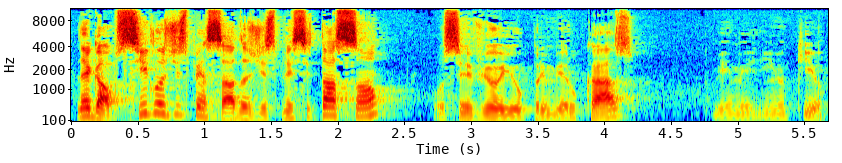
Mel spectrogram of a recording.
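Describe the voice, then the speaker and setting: A Brazilian man teaching writing in an online course, talking straight to the student with rhetorical questions and spelling acronyms out slowly letter by letter. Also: medium pitch, expressive, fairly bright tone. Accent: Brazilian Portuguese. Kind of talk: recorded online lesson.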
